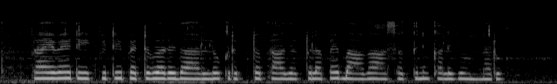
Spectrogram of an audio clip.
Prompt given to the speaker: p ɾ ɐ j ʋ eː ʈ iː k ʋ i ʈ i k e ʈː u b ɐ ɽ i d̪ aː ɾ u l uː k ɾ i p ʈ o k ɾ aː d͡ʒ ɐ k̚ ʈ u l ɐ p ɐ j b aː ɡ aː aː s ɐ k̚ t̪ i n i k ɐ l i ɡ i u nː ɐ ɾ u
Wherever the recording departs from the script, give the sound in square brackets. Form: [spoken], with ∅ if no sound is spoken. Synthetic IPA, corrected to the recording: p ɾ ɐ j ʋ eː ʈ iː k ʋ i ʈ i [p] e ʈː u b ɐ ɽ i d̪ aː ɾ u l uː k ɾ i p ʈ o [p] ɾ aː d͡ʒ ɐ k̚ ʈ u l ɐ p ɐ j b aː ɡ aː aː s ɐ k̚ t̪ i n i k ɐ l i ɡ i u nː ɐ ɾ u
